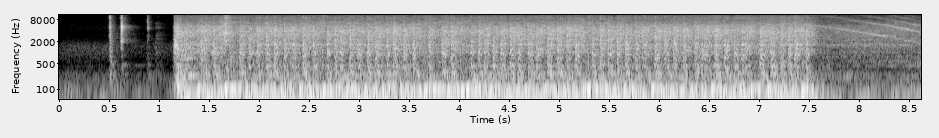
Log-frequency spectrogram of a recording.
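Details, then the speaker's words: Nissan 240SX: long steady cranking about three and a half beats a second with uneven partial catches that never pick up; cranks but won't start. "it's trying you guys can hear it it wants to it wants to start so i guess since the car didn't start"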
